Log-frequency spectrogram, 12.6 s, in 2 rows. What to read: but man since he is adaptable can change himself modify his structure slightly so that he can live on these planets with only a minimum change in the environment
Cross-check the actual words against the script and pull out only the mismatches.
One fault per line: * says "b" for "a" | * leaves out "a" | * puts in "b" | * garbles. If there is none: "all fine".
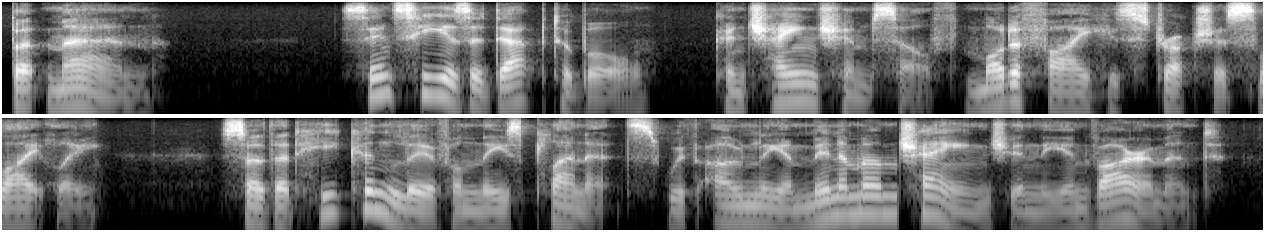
all fine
